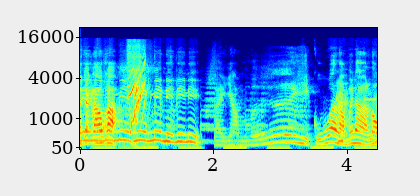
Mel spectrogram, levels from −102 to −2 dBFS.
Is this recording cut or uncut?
cut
